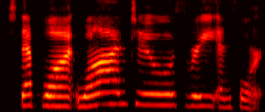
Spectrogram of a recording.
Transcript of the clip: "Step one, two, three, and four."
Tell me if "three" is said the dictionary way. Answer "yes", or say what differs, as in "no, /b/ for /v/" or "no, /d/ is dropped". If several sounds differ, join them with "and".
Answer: yes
